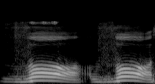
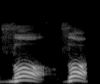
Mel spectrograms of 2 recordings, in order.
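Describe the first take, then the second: First: VO with a light, unthickened voiced th; faulty thin vo; wrongly thinned. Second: VO with a heavy, streaming voiced th; thick and flowing. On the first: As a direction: say vo without any heaviness. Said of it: "Vo-nya tidak ditebalkan". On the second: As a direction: let vo flow, dark and full. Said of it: "Harusnya vo itu mengalir tebal". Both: Shown as a demonstration.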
